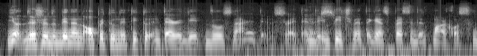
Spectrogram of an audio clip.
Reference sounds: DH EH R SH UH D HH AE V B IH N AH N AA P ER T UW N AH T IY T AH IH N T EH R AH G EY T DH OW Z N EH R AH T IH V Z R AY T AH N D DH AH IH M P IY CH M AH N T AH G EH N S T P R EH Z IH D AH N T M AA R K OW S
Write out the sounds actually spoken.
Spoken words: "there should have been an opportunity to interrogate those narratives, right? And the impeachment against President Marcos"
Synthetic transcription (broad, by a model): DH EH R SH UH D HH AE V B IH N AH N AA P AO T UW N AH T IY T AH IH N T EH R AH G EY T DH OW S N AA R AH T IH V S R AY T AH N D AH IH M P IY CH M AH N T AH G EH N S T P R EH S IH D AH N T M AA R K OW S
